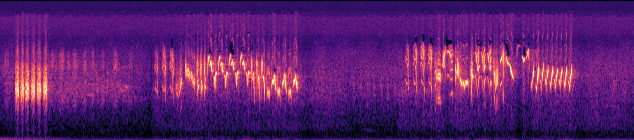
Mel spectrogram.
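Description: A songbird singing: a short, fast trill near the start, then two long phrases of quick, varied chirps, the second ending in a rapid trill.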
